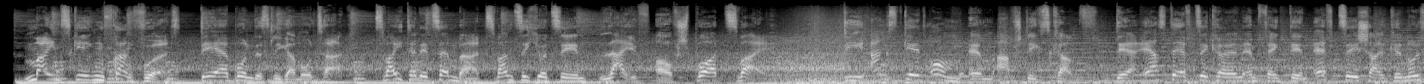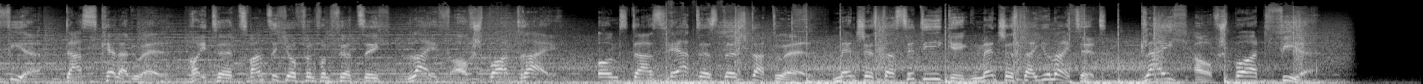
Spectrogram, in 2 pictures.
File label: Promo football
